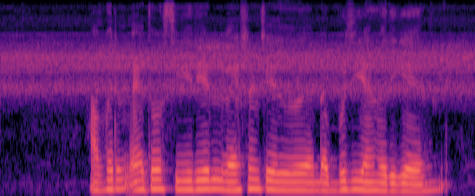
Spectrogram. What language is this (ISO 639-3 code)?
mal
